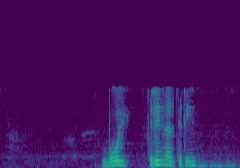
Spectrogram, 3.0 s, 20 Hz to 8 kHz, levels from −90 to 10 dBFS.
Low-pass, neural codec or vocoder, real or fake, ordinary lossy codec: 7.2 kHz; vocoder, 22.05 kHz, 80 mel bands, HiFi-GAN; fake; AAC, 16 kbps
